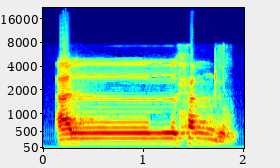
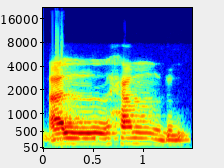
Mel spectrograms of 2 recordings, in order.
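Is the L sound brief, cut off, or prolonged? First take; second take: prolonged; brief. First: The L sound is held out long. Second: The L sound flows only briefly. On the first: The speaker calls it wrong. "Tidak juga dibuat mengalir yang panjang. ... Ini juga tidak tepat" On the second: The speaker calls it right. "Suaranya harus mengalir namun sedikit"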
